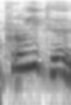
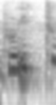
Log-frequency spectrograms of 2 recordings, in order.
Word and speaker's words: 프로이트: 처음 제 한분이 9년 프로이트 든요 여러분들 어떤 프로이드 이렇게 이야기를 하는데 어 그 원래 2분이 제도 개 분이시기 때문에 2개씩 발음을 하지 않은 프로이트 담았죠 그래서 포인트인데 프로이트 어 2 정말 유명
